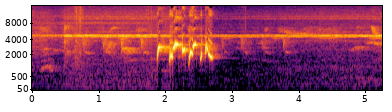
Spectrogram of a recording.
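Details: Red-whiskered Bulbul kept in a cage, its doubled song played for chicks to learn: one quick burst of five sharp, sliding whistled notes lasting under a second, with faint background birds and a constant high-pitched hum.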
